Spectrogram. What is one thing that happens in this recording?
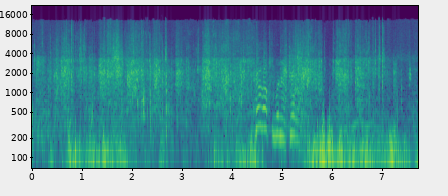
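Clam shells clatter and knock together as they are sorted by hand.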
